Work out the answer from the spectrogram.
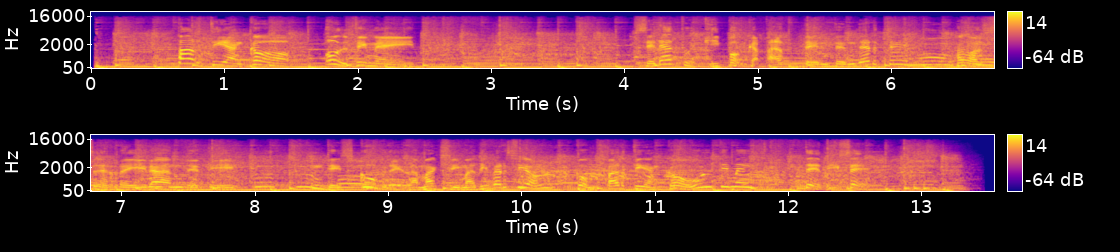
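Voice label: spanish announcements, Male; professional Spanish voice actor since 1990; Dubbing actor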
